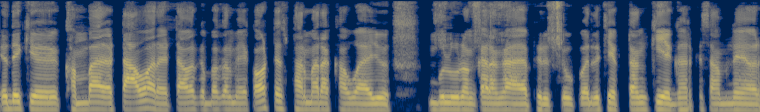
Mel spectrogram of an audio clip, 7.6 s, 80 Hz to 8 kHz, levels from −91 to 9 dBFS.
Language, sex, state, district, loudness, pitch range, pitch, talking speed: Hindi, male, Uttar Pradesh, Ghazipur, -16 LUFS, 125-130 Hz, 130 Hz, 245 wpm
